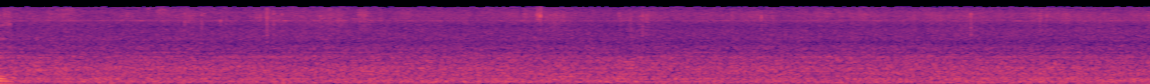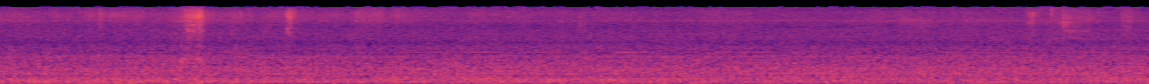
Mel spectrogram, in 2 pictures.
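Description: Steady low background hum of a large indoor hall, with one faint tap about ten seconds in.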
